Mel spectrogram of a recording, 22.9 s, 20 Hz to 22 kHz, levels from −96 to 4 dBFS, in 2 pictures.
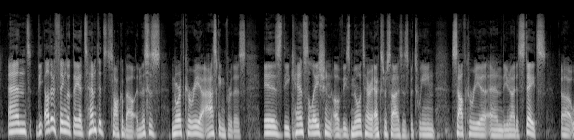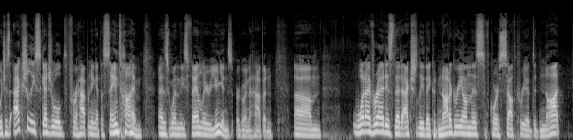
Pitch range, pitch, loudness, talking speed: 125-160 Hz, 140 Hz, -19 LUFS, 185 wpm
